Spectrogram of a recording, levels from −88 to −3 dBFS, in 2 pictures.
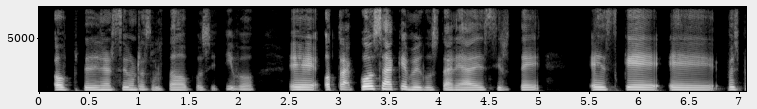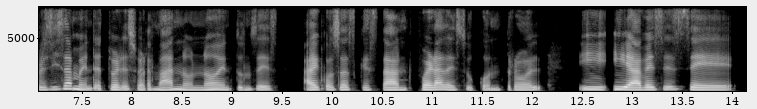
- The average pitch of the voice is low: No, high, 195 Hz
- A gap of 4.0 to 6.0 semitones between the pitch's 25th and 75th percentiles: No, narrow, 2.4 semitones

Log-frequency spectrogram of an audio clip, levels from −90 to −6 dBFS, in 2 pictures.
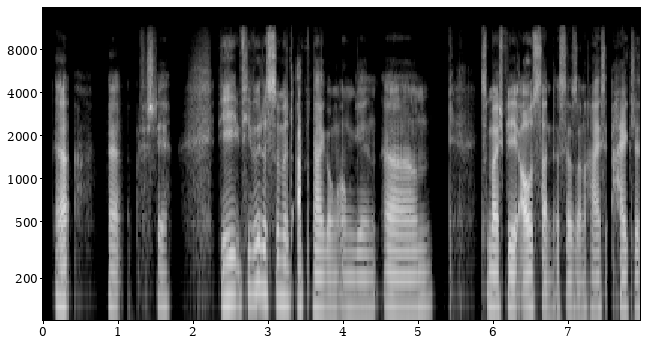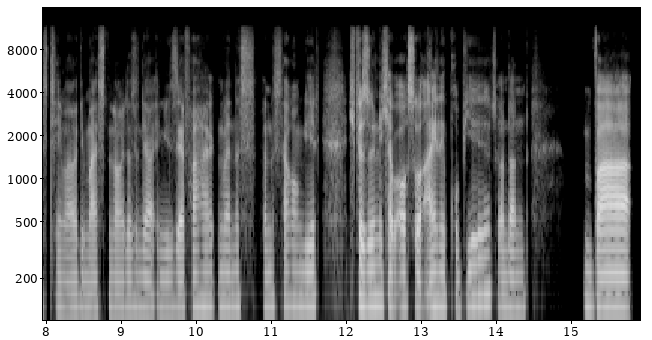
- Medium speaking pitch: No, low, 105 Hz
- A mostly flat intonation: Yes, narrow, 2.0 semitones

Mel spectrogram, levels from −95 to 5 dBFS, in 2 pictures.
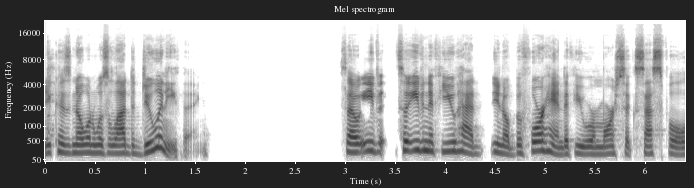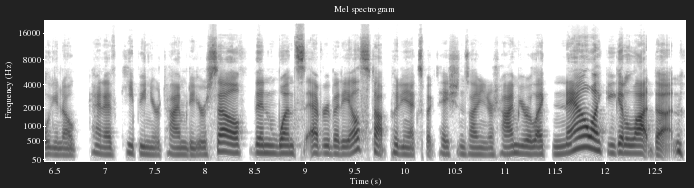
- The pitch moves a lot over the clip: No, average, 3.7 semitones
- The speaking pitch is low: No, medium, 185 Hz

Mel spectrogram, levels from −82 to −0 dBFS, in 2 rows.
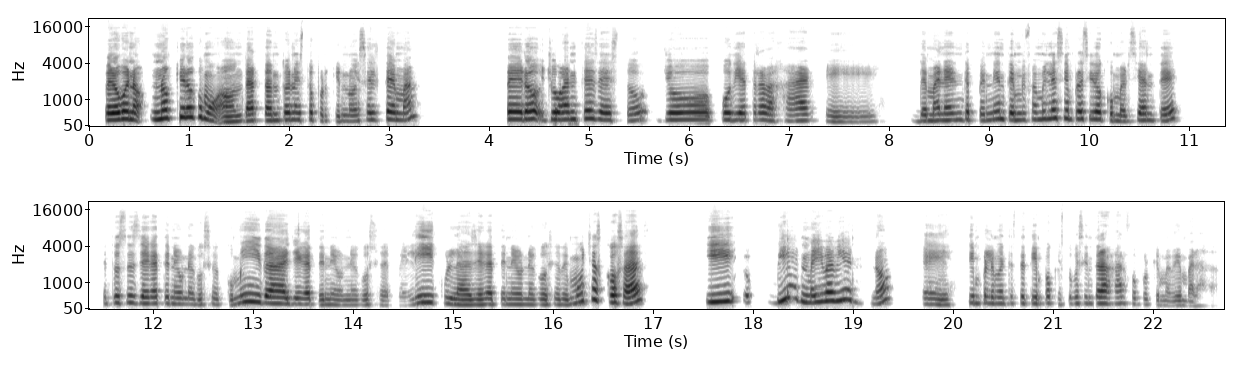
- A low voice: No, high, 235 Hz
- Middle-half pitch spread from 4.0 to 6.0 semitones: Yes, average, 4.3 semitones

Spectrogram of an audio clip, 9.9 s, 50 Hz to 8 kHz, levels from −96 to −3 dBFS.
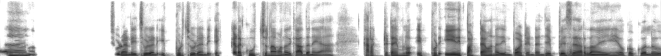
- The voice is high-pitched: No, medium, 145 Hz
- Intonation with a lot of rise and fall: No, average, 3.7 semitones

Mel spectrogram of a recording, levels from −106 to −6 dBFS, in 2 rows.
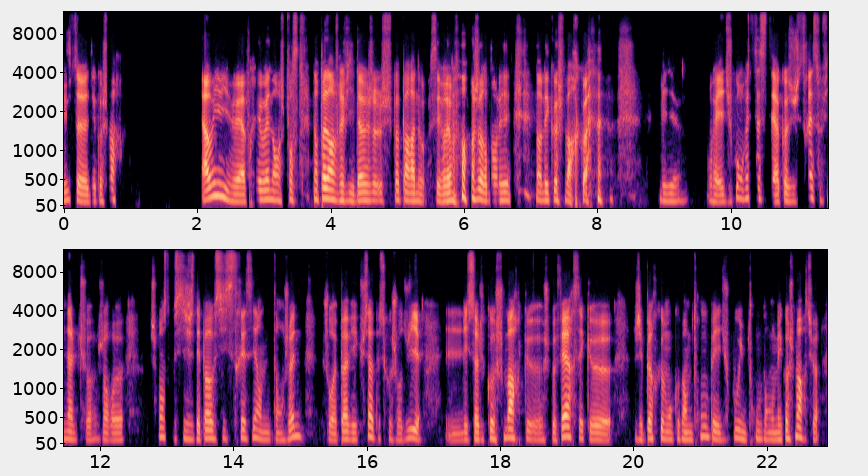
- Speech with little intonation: No, average, 3.3 semitones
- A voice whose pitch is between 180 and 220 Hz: No, low, 135 Hz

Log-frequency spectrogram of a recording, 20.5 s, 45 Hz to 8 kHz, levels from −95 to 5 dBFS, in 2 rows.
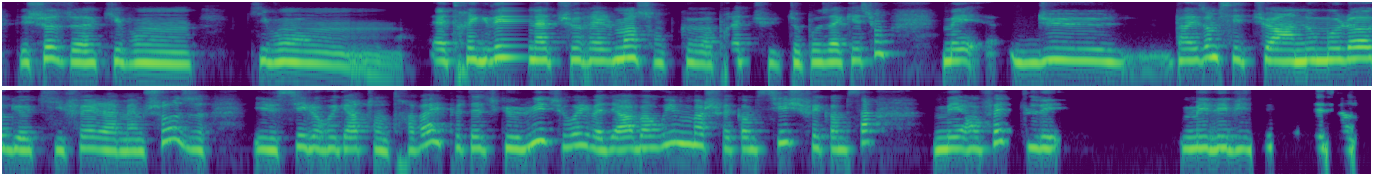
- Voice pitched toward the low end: No, high, 215 Hz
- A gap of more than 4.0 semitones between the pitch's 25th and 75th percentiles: No, narrow, 2.4 semitones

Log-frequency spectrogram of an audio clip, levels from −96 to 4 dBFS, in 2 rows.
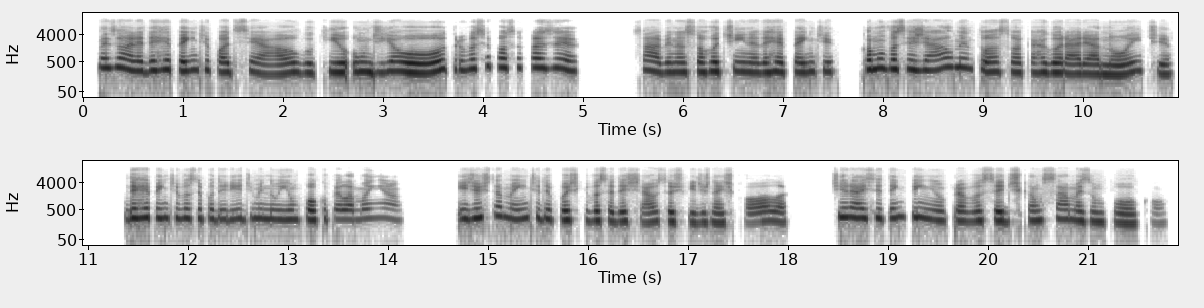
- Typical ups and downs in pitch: Yes, average, 3.3 semitones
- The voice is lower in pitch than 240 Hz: No, high, 245 Hz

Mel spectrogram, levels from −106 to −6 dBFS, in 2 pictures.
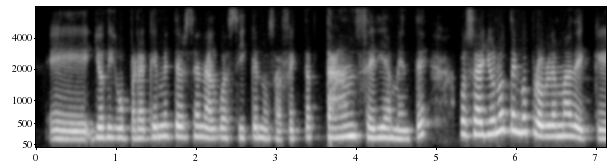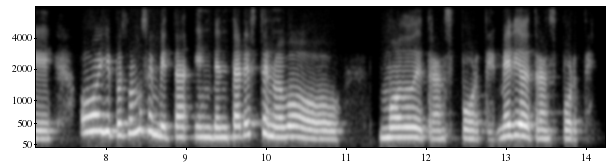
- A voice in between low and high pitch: No, high, 215 Hz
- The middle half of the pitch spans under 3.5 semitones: No, average, 4.2 semitones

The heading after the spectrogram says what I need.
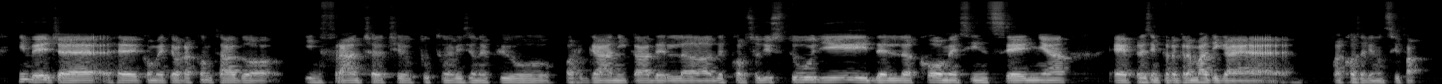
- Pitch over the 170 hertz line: No, very low, 95 Hz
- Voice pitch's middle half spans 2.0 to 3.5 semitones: No, narrow, 1.2 semitones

